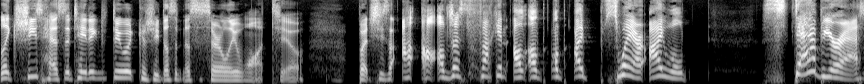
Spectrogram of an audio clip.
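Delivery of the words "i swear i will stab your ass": nearly yelling, much higher pitch, slower. Game master voicing a character threatening the player, practically yelling. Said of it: "She's practically yelling at this point".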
